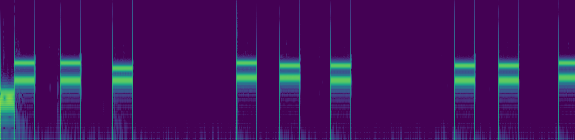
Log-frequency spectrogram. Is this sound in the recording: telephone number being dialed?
yes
